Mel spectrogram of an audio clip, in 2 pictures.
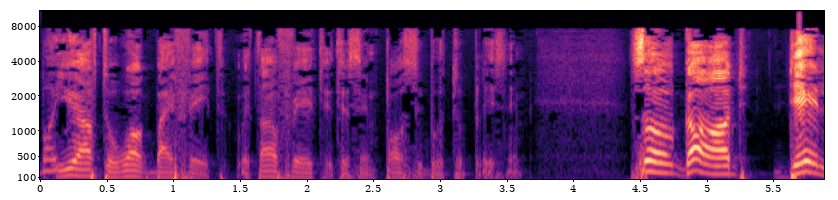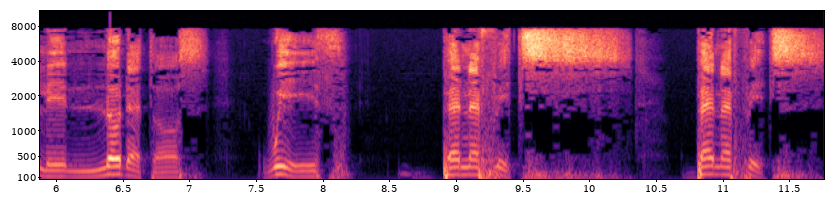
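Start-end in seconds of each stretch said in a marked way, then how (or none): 4.4-11.8 benefits drawn out slow and loud, emphatic. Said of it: "Underline the word benefits also".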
